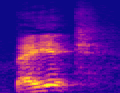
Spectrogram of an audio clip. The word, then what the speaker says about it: Baek: I never knew how the fuck to pronounce his name, even in the game. It's like Baek, B-A-E-K, is the character he fucks up in this scene.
